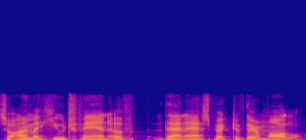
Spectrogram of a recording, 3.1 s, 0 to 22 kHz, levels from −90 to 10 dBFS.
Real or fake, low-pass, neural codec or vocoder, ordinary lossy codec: real; 7.2 kHz; none; Opus, 64 kbps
